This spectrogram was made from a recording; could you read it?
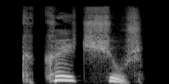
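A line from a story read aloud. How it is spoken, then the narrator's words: Upset mutter. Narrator (Russian): расстроенно пробормотал я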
